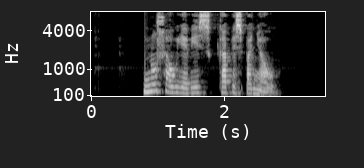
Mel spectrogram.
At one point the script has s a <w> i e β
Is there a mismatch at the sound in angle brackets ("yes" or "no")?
no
